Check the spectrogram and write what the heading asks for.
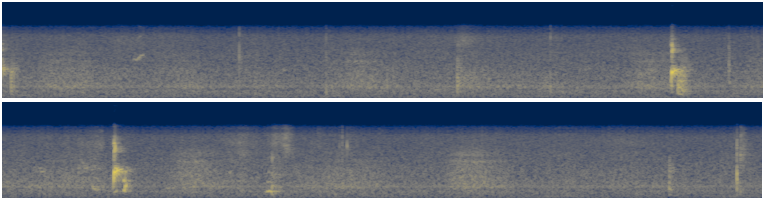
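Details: Baby hiccupping in a pram: brief, sharp gulping sounds recurring every few seconds, about six in fifteen seconds; hiccups.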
